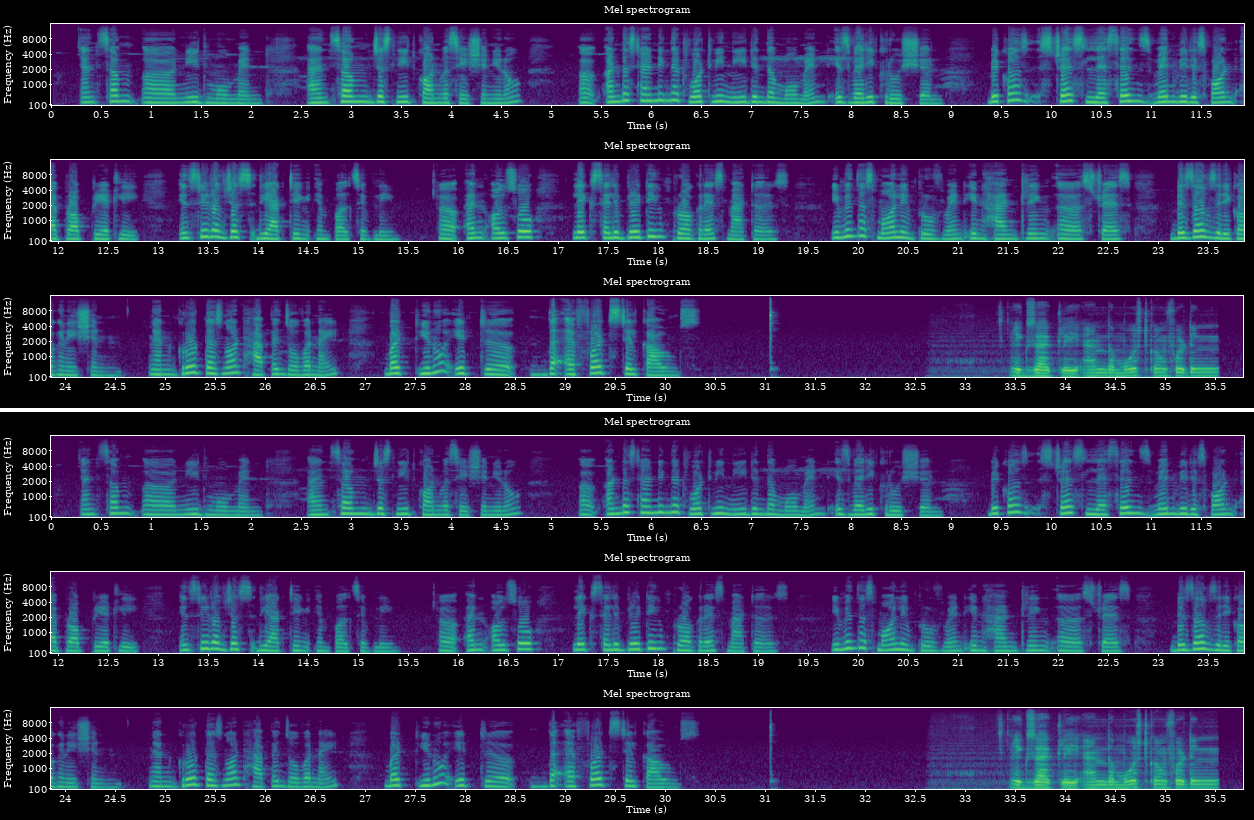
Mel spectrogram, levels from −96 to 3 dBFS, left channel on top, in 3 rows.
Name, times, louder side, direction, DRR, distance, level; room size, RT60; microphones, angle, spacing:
voice 1, 0.3-2.1 2.6-4.7 5.3-8.9 9.4-12.8 13.2-15.4 15.8-16.8 17.1-19.3 19.7-22.7 23.1-24.6 24.8-26.7 27.2-30.3, left 2 dB, 50° left, 1.3 m, -27 dB
voice 2, 33.4-35.5, right 1 dB, 25° right, 3.4 m, -24 dB
head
